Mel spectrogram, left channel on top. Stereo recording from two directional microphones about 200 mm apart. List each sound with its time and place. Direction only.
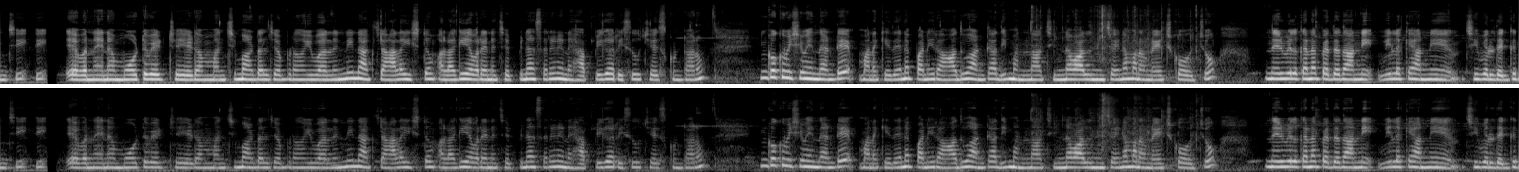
0.1 s a woman's voice: 25° left (ahead or behind)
